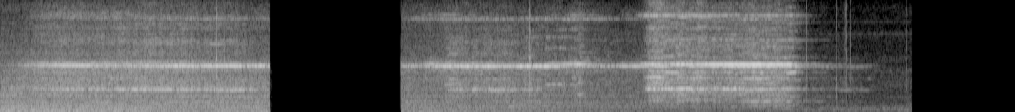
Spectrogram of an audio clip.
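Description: A passenger train rolls past close by, its wheels clattering on the rails.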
